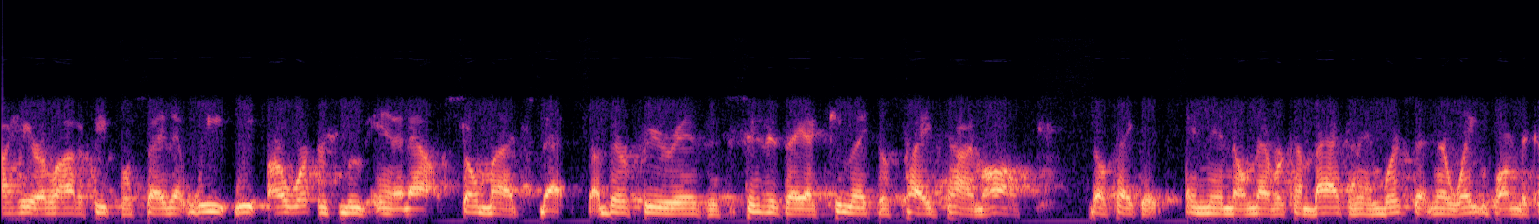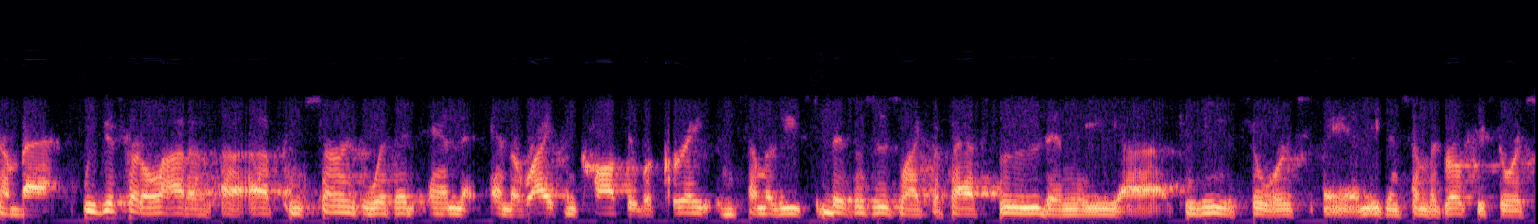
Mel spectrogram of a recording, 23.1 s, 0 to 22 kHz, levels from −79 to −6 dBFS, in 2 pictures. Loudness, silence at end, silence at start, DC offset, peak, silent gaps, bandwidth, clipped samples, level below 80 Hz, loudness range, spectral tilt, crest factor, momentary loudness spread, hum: -16 LUFS; 0 s; 0 s; under 0.1%; -2 dBFS; none; 3.8 kHz; under 0.1%; -60 dBFS; 1 LU; -10 dB/octave; 14 dB; 4 LU; none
